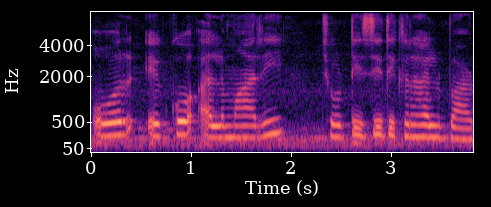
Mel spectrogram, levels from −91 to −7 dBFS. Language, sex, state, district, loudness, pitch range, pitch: Bhojpuri, female, Uttar Pradesh, Deoria, -33 LUFS, 195-235 Hz, 215 Hz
